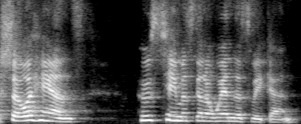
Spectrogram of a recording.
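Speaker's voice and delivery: normal talking voice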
